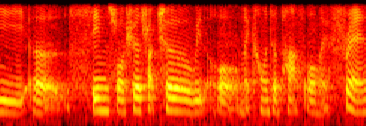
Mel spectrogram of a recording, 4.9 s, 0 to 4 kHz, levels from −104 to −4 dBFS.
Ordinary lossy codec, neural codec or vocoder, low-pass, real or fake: none; none; 3.6 kHz; real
